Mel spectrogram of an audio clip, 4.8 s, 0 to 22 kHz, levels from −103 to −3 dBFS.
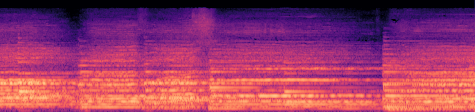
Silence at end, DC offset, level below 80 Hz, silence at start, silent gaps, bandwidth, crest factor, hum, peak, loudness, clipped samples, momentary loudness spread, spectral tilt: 0 s; under 0.1%; -58 dBFS; 0 s; none; 14.5 kHz; 16 dB; none; -2 dBFS; -19 LUFS; under 0.1%; 7 LU; -6 dB/octave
